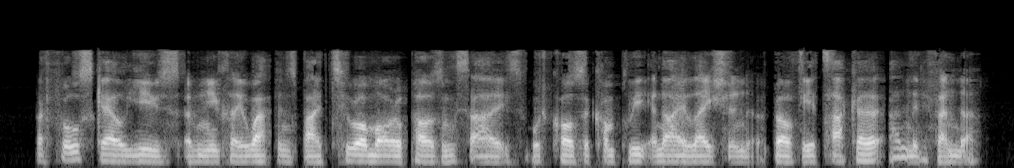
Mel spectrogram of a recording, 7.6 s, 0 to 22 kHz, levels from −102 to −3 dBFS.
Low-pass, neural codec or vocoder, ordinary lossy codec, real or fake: 7.2 kHz; codec, 24 kHz, 3 kbps, HILCodec; AAC, 32 kbps; fake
